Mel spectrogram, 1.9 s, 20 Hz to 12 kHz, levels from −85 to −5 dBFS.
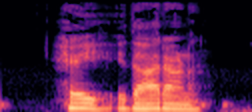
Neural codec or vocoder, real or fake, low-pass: none; real; 10.8 kHz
